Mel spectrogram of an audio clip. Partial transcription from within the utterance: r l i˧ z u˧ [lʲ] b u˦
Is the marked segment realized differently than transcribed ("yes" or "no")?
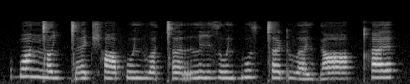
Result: no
